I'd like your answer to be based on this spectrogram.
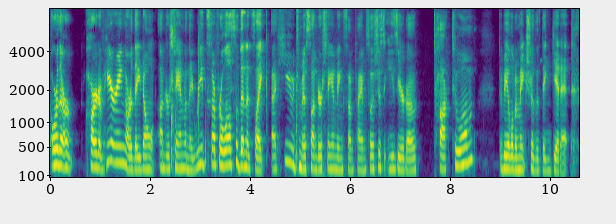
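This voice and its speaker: This loud voice has a bright, sharp tone, ordinary pitch variation and a fairly quick pace. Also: woman, medium pitch for a woman. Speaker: healthcare worker. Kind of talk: casual chat.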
